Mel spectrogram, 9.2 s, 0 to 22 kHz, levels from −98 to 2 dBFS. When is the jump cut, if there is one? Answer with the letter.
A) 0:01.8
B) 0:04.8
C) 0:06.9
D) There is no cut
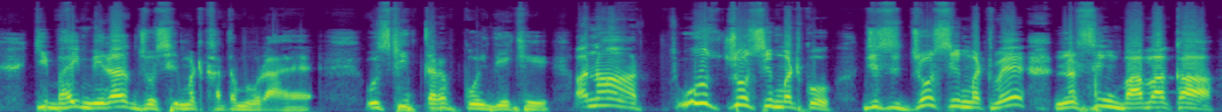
D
